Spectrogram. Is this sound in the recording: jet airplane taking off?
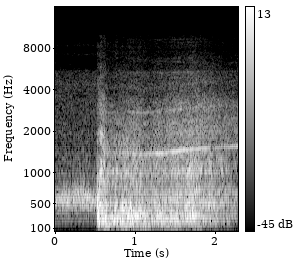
yes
